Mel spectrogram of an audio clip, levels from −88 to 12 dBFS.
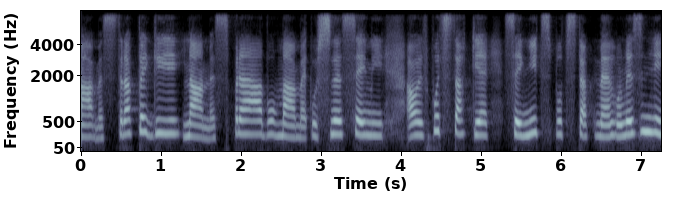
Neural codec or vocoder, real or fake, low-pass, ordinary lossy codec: codec, 16 kHz, 0.5 kbps, FunCodec, trained on LibriTTS, 25 frames a second; fake; 7.2 kHz; none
